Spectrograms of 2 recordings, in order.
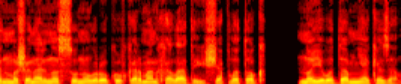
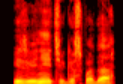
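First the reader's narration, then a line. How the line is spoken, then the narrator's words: Muttering. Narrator (Russian): пробормотал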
